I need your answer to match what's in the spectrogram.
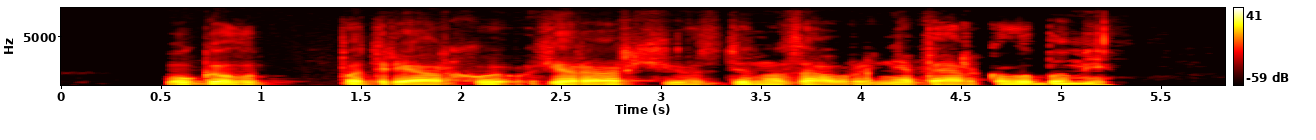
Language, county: Lithuanian, Vilnius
